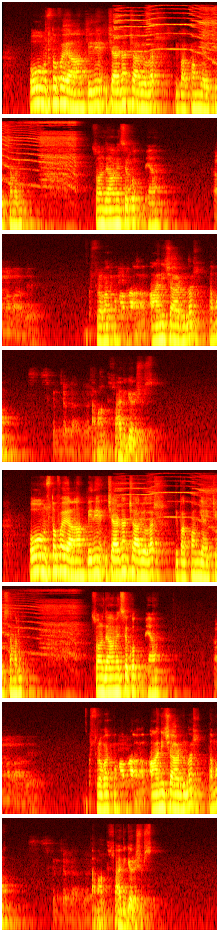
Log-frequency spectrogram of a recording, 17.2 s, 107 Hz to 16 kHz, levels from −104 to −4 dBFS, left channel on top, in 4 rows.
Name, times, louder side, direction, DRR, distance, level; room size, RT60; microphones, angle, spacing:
voice 1, 0.5-4.7 6.1-7.4 10.5-12.9 14.7-15.9, right 3 dB, 65° right, 0.8 m, -23 dB
sound 1, 0.7-5.8, left 5 dB, 70° left, 2.1 m, -37 dB
voice 2, 8.5-9.2 10.7-11.5 11.9-12.2 13.4-14.9, left 1 dB, 25° left, 2.5 m, -47 dB
14.5 x 11.5 x 3.0 m
head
